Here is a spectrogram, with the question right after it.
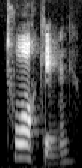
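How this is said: It is said in a New York accent.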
